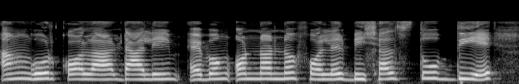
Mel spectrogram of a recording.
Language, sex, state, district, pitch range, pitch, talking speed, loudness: Bengali, female, Tripura, West Tripura, 235-260 Hz, 245 Hz, 105 wpm, -12 LUFS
